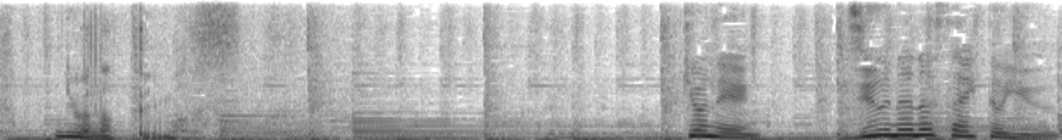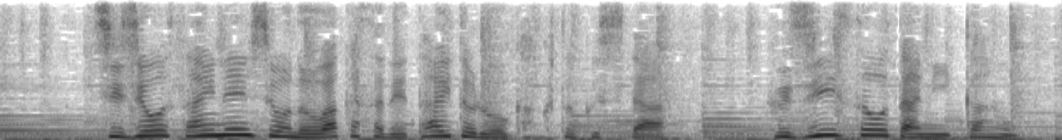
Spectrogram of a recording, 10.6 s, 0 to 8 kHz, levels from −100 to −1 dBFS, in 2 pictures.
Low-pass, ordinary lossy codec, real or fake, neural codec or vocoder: none; none; real; none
